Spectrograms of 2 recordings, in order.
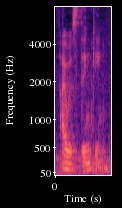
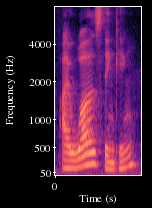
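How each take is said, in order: First: The stress falls on the word thinking. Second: The stress falls on the word was. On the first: It is a neutral statement with no special focus. "the regular way" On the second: The focus is on the action being in the past. "focusing on the past"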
